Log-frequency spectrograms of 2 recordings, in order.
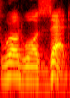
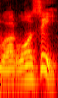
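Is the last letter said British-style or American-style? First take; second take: British; American. First: The final letter is said the British way. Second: The final letter is said the American way.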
